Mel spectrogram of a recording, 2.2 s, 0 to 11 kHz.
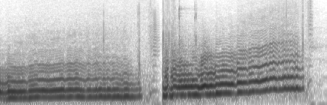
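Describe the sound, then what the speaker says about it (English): A bee buzzing sample plays from a Teenage Engineering EP-1320 sampler, a close, droning insect buzz in two short bursts split by a brief gap, the second slightly higher and wavering. "we have some bee sounds for you."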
